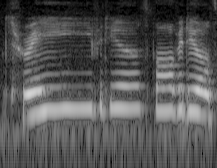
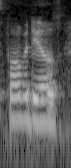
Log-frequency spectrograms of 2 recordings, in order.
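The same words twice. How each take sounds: First: Excited. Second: Said in the usual way. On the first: Real, not acted. Proud of filming count.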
